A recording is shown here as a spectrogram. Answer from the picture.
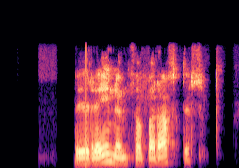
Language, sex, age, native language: Icelandic, male, 30-39, Icelandic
